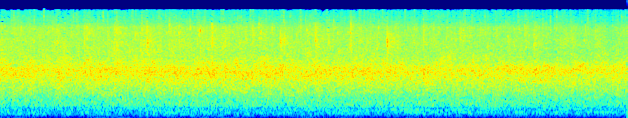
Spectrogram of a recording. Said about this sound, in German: Und großartig, und an dieser Stelle hätte ich gerne einen Applaus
